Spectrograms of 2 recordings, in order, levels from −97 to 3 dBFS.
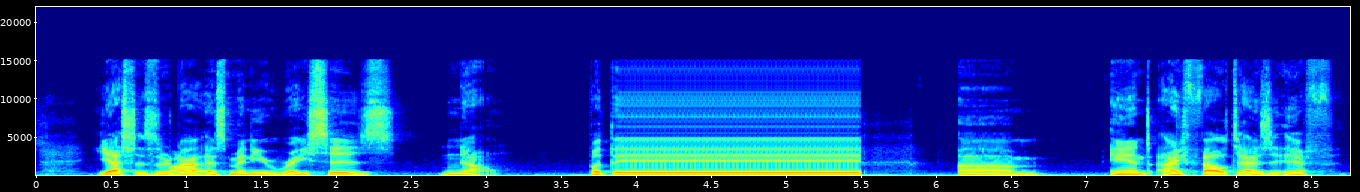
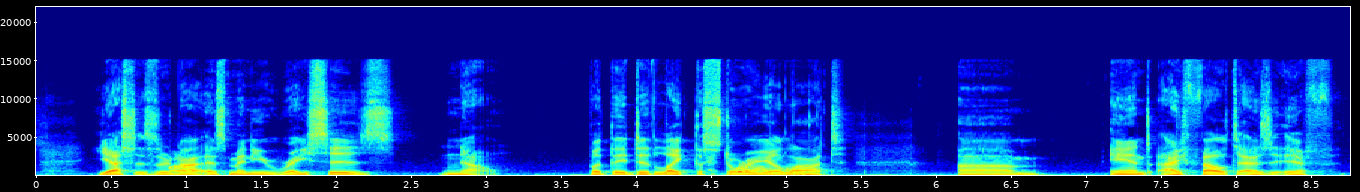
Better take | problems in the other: second | audio freezing; at 4 s for 1.5 s

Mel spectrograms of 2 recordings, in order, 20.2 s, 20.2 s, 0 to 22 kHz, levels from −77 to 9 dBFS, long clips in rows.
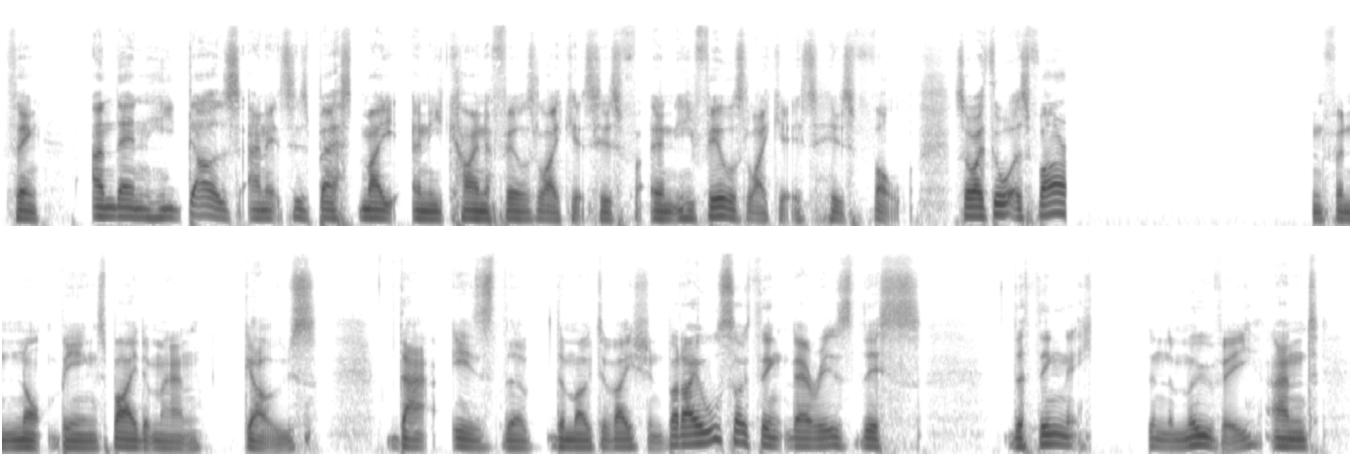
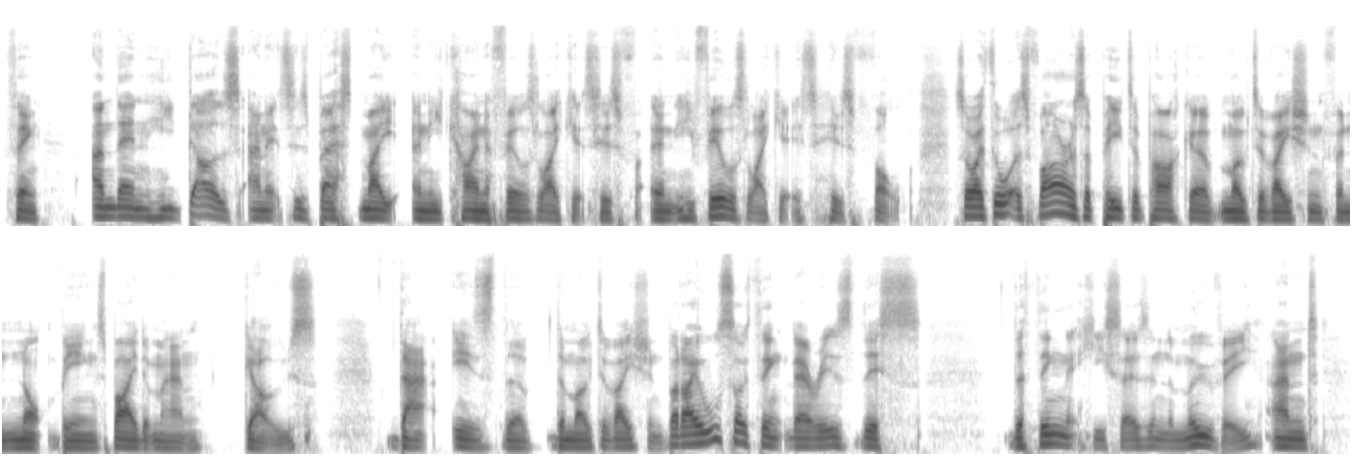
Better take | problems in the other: second | audio cutting out; at 8 s for 2 s and at 18 s

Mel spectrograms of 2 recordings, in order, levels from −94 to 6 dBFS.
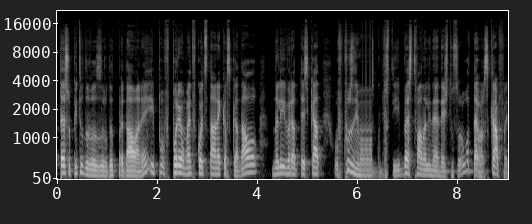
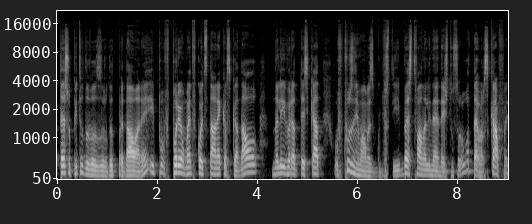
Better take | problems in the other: second | audio freezing; at 6 s

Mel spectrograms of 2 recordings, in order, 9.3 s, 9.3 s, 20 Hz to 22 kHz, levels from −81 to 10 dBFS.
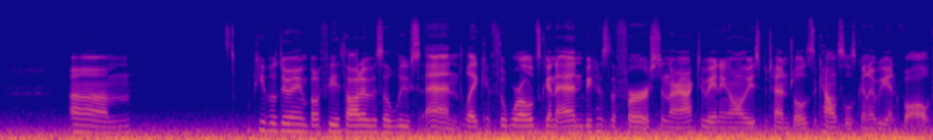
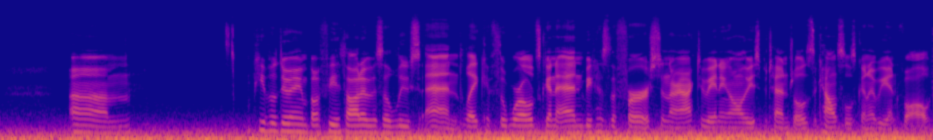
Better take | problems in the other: neither | low rumble; noticeable; throughout; 15 dB below the speech; the same in both

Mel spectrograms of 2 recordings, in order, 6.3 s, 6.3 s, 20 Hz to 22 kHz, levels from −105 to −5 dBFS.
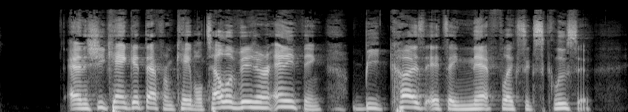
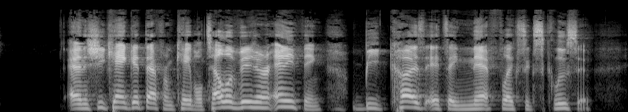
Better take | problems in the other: first | thin; somewhat; fading below 700 Hz

